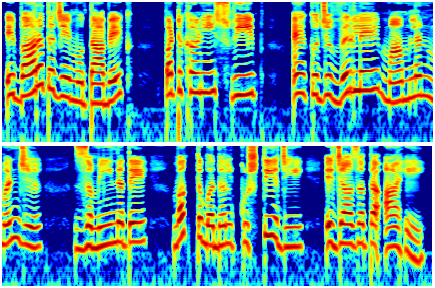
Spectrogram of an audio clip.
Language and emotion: Sindhi, neutral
